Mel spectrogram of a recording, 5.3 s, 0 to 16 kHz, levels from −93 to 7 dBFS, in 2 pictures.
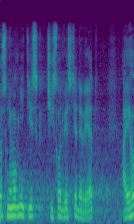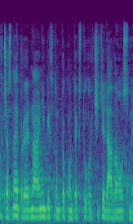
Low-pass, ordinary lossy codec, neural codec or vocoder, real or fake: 10.8 kHz; AAC, 64 kbps; none; real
